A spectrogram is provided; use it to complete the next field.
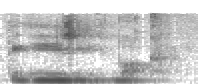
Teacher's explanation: you'll notice there's a very very slight pause between the two e's · there's a very, very slight pause between the two E's, the E in the end of the and the E at the beginning of easy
